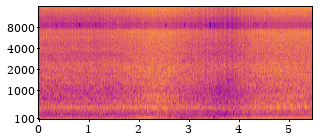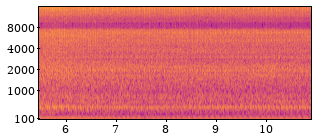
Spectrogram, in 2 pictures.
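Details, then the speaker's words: 1964 Corvair Monza Spyder turbo, freshly built engine at first startup, held at 2000 rpm for cam break-in: blips then settles into a steady, even drone, no knocks or misses; tight, healthy engine. "We're not just revving it up to hear the clicking and clacking on the lifters before they're fully pumped up. To break in the cam, we need to run the engine at 2,000 RPM for 20 minutes."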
